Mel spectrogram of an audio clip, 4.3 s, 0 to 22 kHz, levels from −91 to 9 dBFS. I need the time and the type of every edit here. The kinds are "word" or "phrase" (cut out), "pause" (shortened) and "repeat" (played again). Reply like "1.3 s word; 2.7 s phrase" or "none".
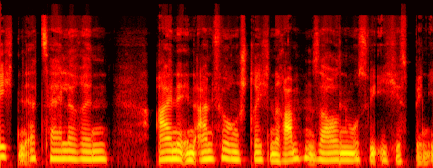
3.4 s word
